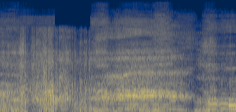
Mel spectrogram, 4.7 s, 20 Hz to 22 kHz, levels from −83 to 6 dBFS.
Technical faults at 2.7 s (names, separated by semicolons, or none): none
